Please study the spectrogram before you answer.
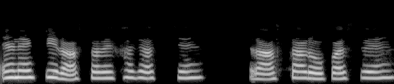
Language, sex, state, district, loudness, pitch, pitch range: Bengali, female, West Bengal, Malda, -16 LUFS, 295 Hz, 270-315 Hz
